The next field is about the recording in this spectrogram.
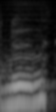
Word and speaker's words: nun: And we're now to the word N-U-N, nun, nun. Well, I've heard it pronounced by those Hebrew scholars, noon, so we'll just go with that.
